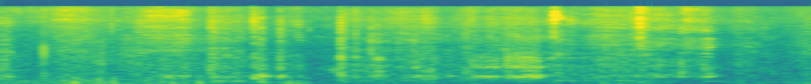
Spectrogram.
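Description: Faint light knocks and scraping of a shallow wooden hive box being lifted off a hive stack and handled.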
